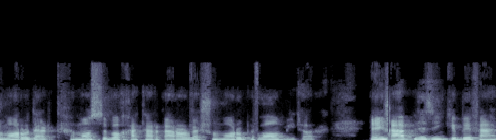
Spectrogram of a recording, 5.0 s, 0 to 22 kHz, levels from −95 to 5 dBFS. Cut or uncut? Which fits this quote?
cut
